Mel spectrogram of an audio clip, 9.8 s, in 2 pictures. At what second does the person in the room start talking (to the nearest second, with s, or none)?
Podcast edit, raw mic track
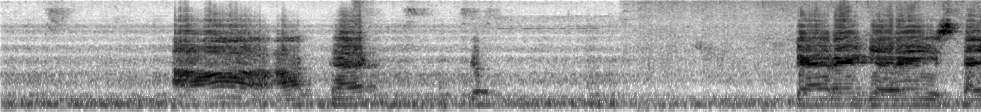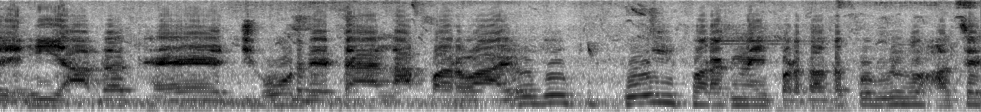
none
